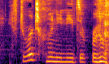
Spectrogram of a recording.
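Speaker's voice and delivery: plain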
